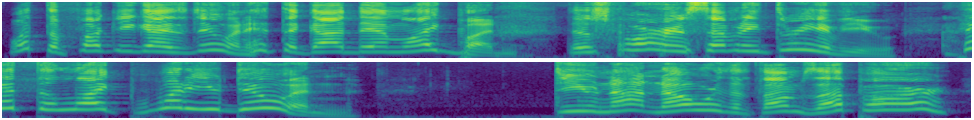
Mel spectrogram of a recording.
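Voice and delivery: loud, high mock-outraged scolding of viewers; berating the audience. Real, not acted. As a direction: chew out the audience for not liking. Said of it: "[name] berating our audience".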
